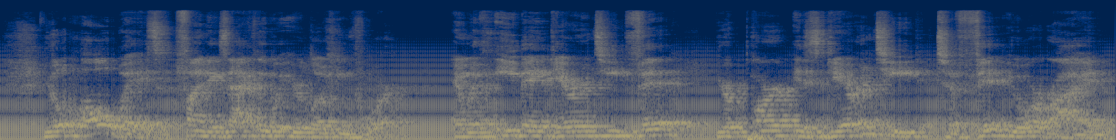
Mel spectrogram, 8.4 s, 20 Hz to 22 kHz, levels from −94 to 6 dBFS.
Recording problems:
off-mic speech; far
squashed, flat; heavily
room echo; slight; dies away in 0.5 s
electrical hum; noticeable; throughout; 60 Hz, 10 dB below the speech

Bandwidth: 16 kHz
